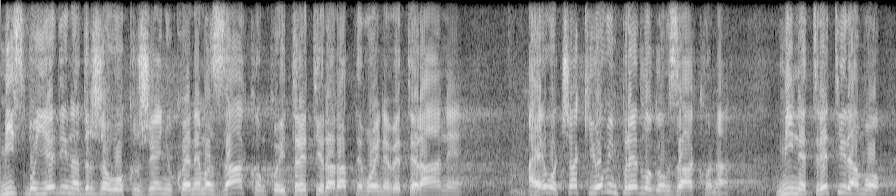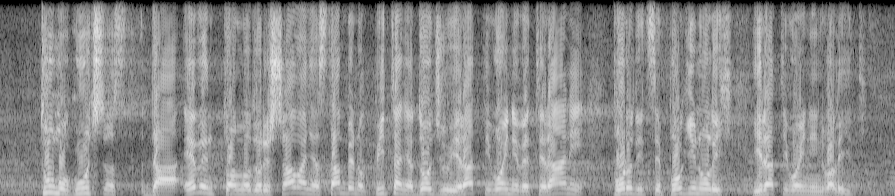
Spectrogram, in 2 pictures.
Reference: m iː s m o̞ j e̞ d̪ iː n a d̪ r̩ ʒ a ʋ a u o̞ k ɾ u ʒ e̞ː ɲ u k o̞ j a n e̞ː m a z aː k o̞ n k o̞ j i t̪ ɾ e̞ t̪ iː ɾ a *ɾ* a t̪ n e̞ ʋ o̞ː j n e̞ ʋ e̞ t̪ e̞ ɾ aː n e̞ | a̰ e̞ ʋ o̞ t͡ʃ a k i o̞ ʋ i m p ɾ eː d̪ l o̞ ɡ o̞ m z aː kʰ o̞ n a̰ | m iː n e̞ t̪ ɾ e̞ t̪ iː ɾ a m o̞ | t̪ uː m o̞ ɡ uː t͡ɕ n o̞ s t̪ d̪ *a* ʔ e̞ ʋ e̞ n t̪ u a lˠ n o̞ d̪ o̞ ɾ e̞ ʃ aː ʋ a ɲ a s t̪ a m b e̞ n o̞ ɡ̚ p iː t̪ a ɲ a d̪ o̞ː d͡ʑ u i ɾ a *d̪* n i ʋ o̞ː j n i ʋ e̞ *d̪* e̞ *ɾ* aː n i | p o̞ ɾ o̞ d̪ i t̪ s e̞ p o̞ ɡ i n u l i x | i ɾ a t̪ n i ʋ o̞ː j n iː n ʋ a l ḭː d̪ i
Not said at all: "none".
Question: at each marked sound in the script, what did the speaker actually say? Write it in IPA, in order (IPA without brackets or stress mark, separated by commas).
ɾ, a, t̪, t̪, ɾ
